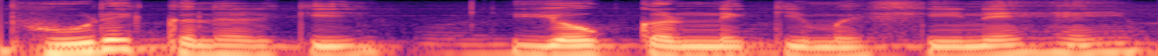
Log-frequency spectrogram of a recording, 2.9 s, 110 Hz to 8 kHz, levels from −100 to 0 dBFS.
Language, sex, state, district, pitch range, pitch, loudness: Hindi, male, Bihar, Patna, 115-135 Hz, 125 Hz, -16 LUFS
